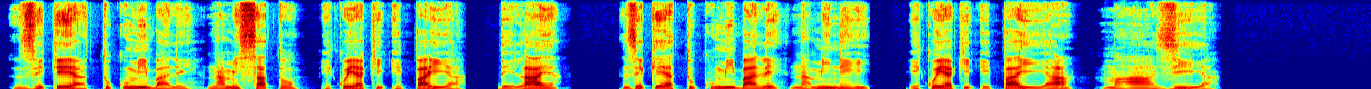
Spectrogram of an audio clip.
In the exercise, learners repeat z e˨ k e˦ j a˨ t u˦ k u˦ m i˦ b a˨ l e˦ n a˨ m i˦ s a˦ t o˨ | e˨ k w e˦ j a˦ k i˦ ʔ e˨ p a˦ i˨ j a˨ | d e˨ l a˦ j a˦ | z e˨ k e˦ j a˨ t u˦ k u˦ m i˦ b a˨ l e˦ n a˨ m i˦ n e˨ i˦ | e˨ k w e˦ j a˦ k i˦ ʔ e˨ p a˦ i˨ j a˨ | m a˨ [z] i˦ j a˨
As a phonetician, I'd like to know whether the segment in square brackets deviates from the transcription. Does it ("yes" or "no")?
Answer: no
